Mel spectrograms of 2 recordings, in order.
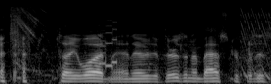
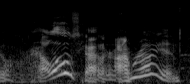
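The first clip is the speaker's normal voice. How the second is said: hammed-up sugary hello that climbs much higher; mock sweet greeting; 8 semitones higher, 4 dB louder than usual. Announcer retelling his greeting to Skylar, hammed-up high and sweet. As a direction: play it like an over-polite, bashful introduction. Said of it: "I'm like".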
